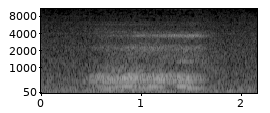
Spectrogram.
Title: 아빠의 코 고는 소리 | Dad's Snoring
